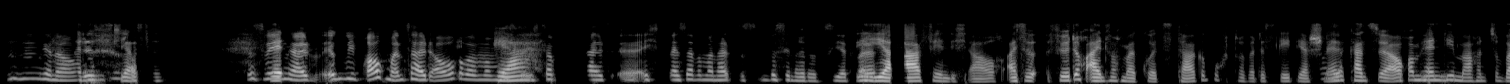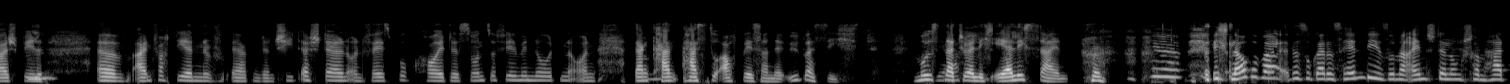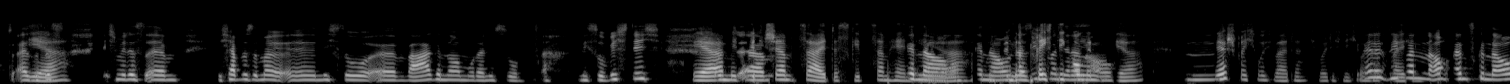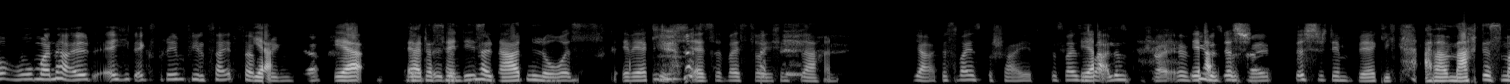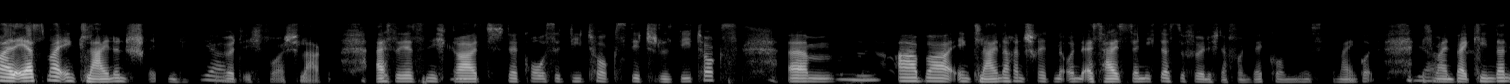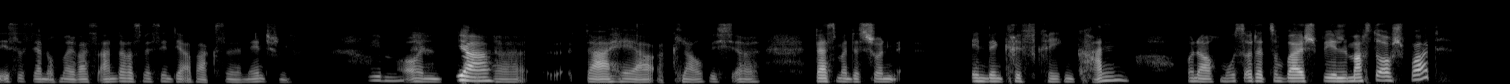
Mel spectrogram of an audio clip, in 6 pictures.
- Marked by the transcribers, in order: distorted speech; static; joyful: "Ja"; chuckle; tsk; other background noise; laughing while speaking: "Ja"; chuckle; in English: "Digital Detox"
- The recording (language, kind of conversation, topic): German, advice, Wie kann ich weniger Zeit am Handy und in sozialen Netzwerken verbringen?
